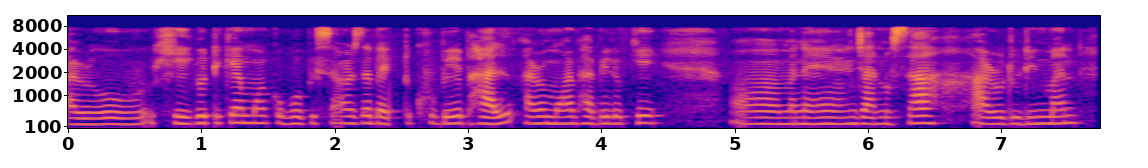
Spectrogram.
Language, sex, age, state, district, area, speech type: Assamese, female, 30-45, Assam, Sonitpur, rural, spontaneous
